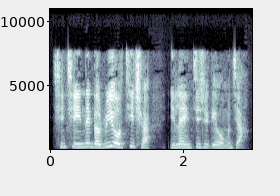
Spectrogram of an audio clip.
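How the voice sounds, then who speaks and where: A woman's voice: a little high, lively intonation, brisk, lo-fi sound. A woman reading a picture book with a child, prompting with playful, encouraging questions.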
